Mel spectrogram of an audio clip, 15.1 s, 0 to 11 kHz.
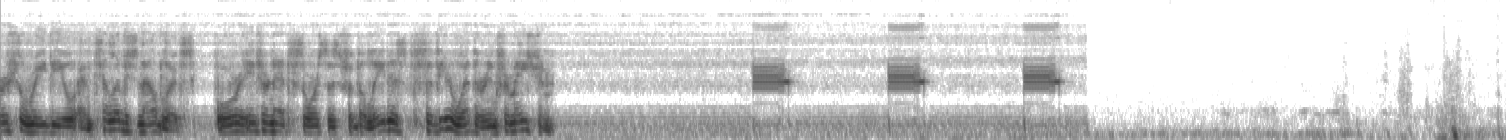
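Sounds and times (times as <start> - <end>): faint radio hiss: 0.0 - 10.9
raspy digital data bursts: 7.5 - 8.0, 8.9 - 9.4, 10.2 - 10.7.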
